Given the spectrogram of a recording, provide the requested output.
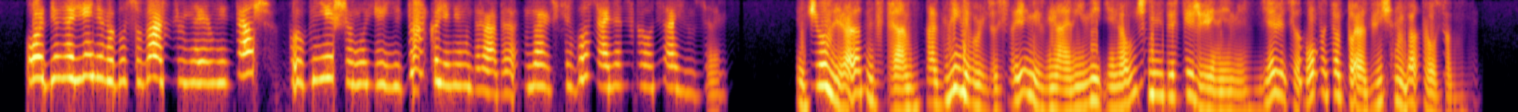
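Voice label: TWELP 400 bps Vocoder, Russian speech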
